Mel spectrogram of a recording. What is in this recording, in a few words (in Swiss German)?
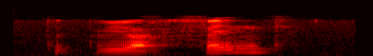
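"buechfink", Alsatian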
